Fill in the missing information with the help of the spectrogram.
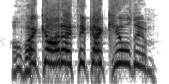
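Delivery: high, loud panicked yell; panicked cry. Acted. Man crying out after killing someone by accident, panicked yell. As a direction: shout it in horror at what you did.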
